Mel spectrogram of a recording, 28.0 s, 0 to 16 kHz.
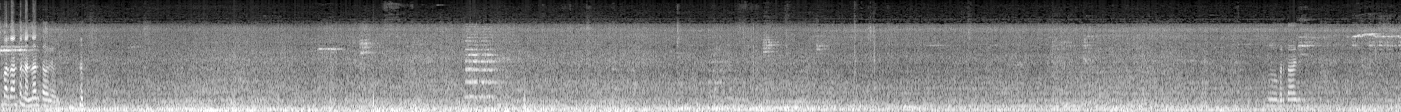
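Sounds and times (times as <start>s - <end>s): road traffic noise: 0.0s - 28.0s
vehicle horn honking: 9.3s - 10.1s, 14.1s - 14.6s, 15.2s - 15.6s, 26.0s - 26.4s.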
